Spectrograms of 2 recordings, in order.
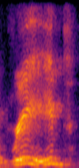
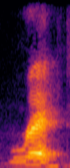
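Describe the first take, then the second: First: It sounds like the present-tense verb read. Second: It sounds like the past-tense verb read. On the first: The speaker calls it wrong. "we don't say read" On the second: The speaker calls it right. "we say read"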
